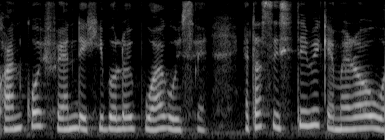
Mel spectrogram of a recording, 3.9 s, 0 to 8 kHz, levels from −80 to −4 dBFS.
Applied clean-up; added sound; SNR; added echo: none; none; none; none.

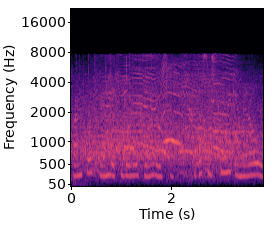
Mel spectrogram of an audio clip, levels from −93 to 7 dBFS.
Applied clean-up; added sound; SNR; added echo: none; Crowd / Cheering; -5 dB; none.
